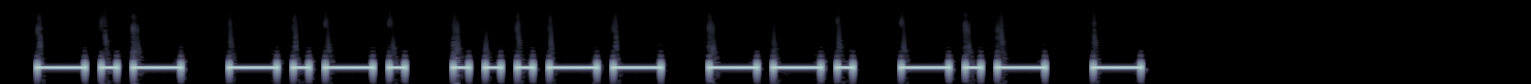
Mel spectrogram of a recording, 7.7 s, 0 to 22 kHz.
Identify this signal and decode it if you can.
Morse code, heard as a keyed tone, about 15 wpm, 700 Hz. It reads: KC3GKT
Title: USA Call Signs - 6 Characters - Repeated 3x - 15wpm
